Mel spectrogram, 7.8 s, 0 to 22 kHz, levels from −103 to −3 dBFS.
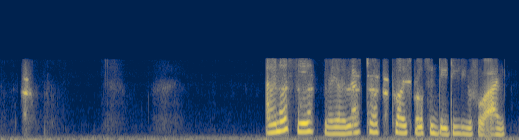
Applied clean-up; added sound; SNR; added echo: neural diffusion model UNIVERSE++.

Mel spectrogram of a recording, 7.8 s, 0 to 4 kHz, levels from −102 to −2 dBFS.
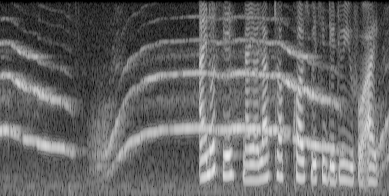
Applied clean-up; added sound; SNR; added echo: none; Dog; 4 dB; none.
